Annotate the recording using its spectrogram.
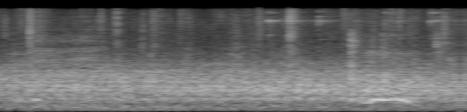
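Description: A child's plastic tricycle rolling over a concrete driveway: a steady gritty rolling noise with a few faint clicks.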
